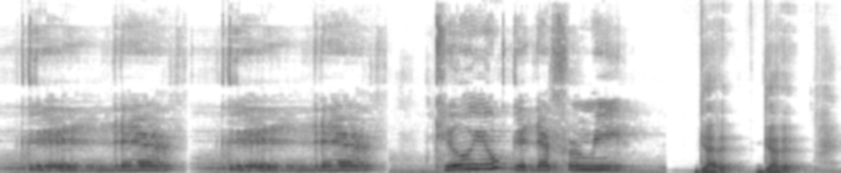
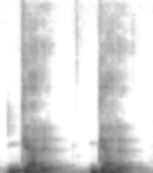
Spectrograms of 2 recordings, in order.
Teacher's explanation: It sounds like a D between vowels in American English, doesn't it? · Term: flap T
